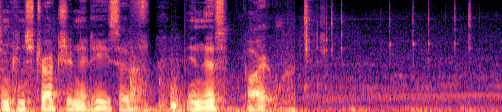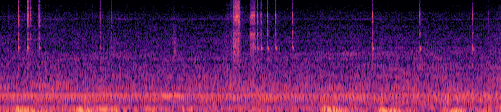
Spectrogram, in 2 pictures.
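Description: A caulking gun clicks as its trigger is squeezed.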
